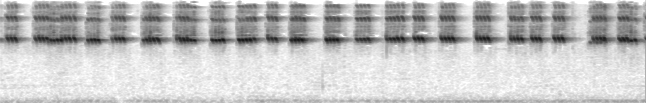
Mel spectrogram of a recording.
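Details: Cricket giving bright, piercing chirps, recorded as a clean master track for teaching songbirds competition songs; rapid pulsed notes in an even rhythm with a faint low drone.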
